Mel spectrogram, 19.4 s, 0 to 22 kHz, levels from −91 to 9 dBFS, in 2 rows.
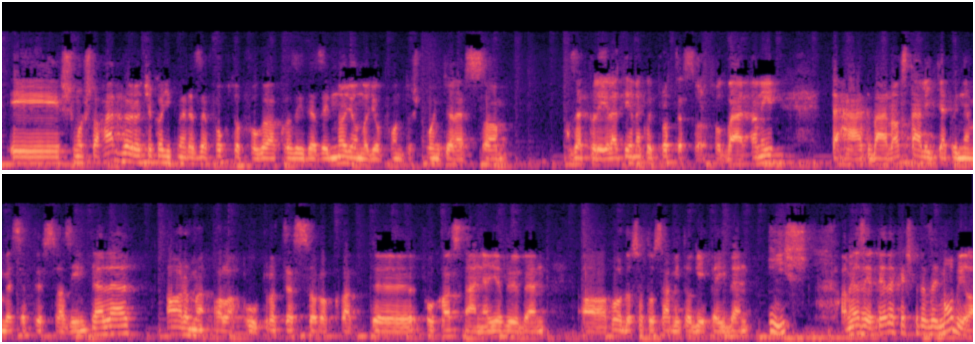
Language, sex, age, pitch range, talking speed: Hungarian, male, 30-49, 90-110 Hz, 165 wpm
